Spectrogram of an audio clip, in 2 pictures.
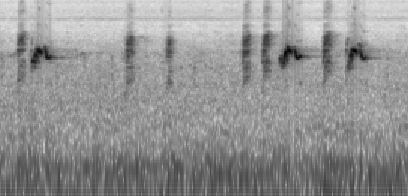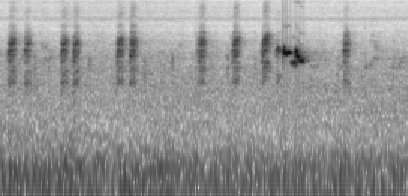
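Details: Sooty-headed bulbul singing hard to lure birds and provoke rivals: bubbly warbled notes repeat several times, mixed with quick clipped chirps in twos and threes, over a faint low background hum.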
